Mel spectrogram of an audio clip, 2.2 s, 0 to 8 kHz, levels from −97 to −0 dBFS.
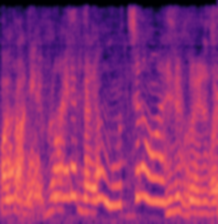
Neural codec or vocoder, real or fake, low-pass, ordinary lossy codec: codec, 16 kHz, 4.8 kbps, FACodec; fake; 7.2 kHz; none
